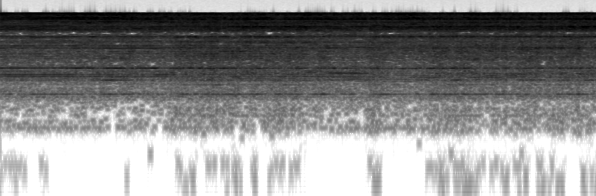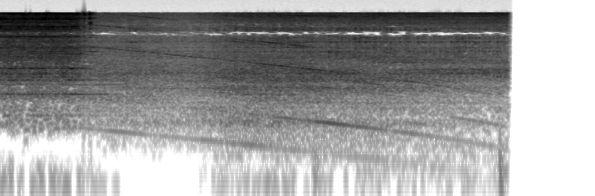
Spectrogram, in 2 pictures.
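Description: Angle grinder cutting into a steel yard-tractor wheel rim with a steady, high-pitched grind. About seven seconds in it comes off the metal and the motor winds down with a falling whine, then the sound cuts off suddenly.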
